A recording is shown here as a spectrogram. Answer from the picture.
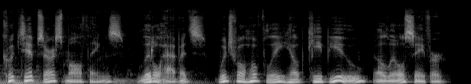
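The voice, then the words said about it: Sick, rough-sounding voice. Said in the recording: “apologize for my voice this week. I have a bit of the flu.”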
